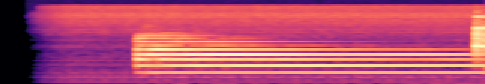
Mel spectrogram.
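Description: A single bell-like chime struck once under a second in and left ringing, several clear tones sounding together and slowly fading.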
